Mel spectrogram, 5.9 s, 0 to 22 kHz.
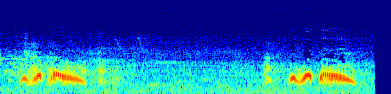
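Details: Spotted dove from Vietnam, spring 2023, with a bell-toned voice for provoking wild doves, gives a quick double hoot and a long sliding coo, pauses about three seconds, then repeats the same phrase.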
